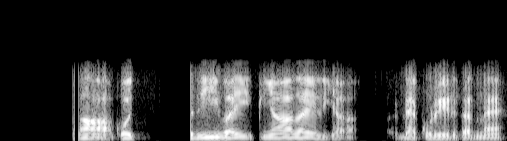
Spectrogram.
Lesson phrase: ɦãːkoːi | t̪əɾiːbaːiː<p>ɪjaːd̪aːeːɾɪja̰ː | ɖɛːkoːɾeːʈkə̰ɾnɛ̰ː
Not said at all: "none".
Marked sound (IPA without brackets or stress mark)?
p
